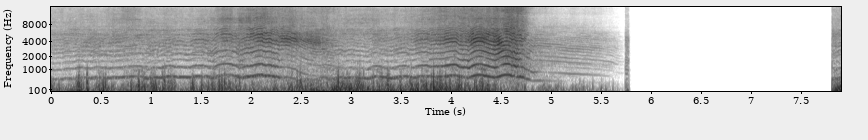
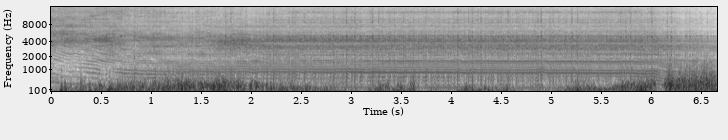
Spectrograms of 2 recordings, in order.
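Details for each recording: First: Nitro RC engine during high-speed needle leaning, tuned by ear: it screams up to a high, crisp wail on the pipe with no gurgle or stutter, cuts back, then screams cleanly again, showing a properly leaned top end. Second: Nitro RC engine with an overly rich low-speed needle: high buzzing idle, and after each throttle blip the rpm sags and it burbles as it loads up, a two-stage idle.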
